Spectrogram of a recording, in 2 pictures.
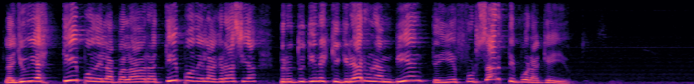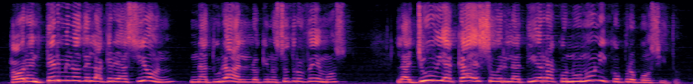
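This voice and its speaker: A man preaching a sermon in a strikingly high voice. He is emphatic and insistent, circling back to the same words to drive each point home. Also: lively intonation, normal speed. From Latin America. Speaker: pastor.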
